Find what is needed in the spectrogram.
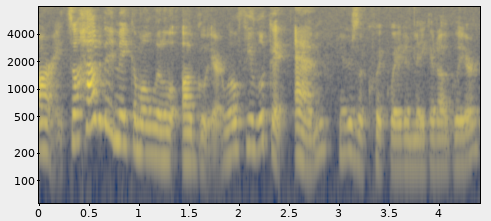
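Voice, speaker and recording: There is noticeable background noise in this clip. A woman with a medium pitch talks at a fairly quick pace. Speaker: math teacher. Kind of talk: tutorial. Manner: fast; casual.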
